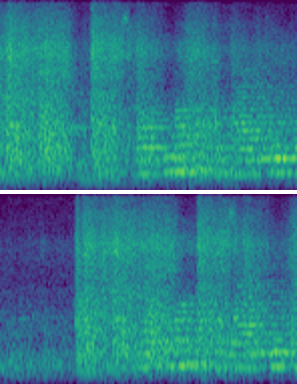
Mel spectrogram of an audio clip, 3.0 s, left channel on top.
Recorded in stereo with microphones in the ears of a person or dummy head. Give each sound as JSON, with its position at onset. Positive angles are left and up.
{"t": 1.3, "sound": "a woman speaking", "side_deg": 15, "distance_m": 1.1}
